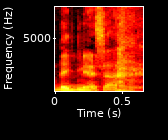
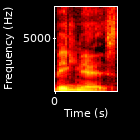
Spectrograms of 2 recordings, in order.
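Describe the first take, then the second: First: The name is said in an Australianized way. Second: The name is said plainly, not Australianized. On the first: The speaker calls it wrong. "not Big Neza ... you're Australianizing it" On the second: The speaker calls it right. "I'll just correct you right there. Big Nez"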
